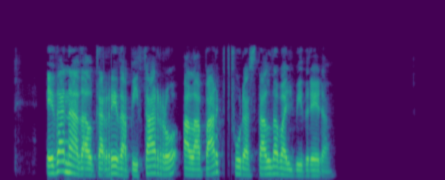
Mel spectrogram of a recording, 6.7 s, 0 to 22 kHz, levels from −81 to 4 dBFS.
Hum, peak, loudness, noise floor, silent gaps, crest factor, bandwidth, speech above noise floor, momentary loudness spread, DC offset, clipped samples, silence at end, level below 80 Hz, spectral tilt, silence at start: none; 0 dBFS; -17 LUFS; under -90 dBFS; none; 18 dB; 8 kHz; over 73 dB; 6 LU; under 0.1%; under 0.1%; 1.75 s; -60 dBFS; -4.5 dB/octave; 0.7 s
